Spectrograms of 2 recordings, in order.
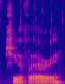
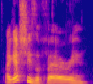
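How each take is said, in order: First: Breathy whisper, wondering; whispered question. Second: Said in the usual way. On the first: Real, not acted. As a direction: whisper it to yourself. Musing to herself.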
